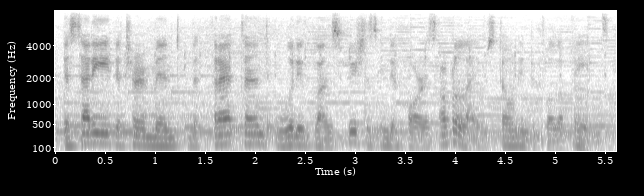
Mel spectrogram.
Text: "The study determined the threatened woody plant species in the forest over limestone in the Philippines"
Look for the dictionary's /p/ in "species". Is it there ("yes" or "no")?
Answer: no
